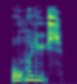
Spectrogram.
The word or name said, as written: romerlys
